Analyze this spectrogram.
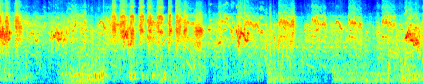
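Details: Colour budgerigars and their growing chicks give steady overlapping chirps and scratchy warbles, a rapid run of clicking notes near two seconds, and low rustling between bursts.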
